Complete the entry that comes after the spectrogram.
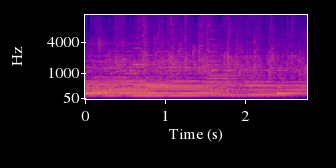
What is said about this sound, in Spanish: ¿Cuántos dicen amén? Dele ese aplauso fuerte a Cristo porque Él es bueno.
